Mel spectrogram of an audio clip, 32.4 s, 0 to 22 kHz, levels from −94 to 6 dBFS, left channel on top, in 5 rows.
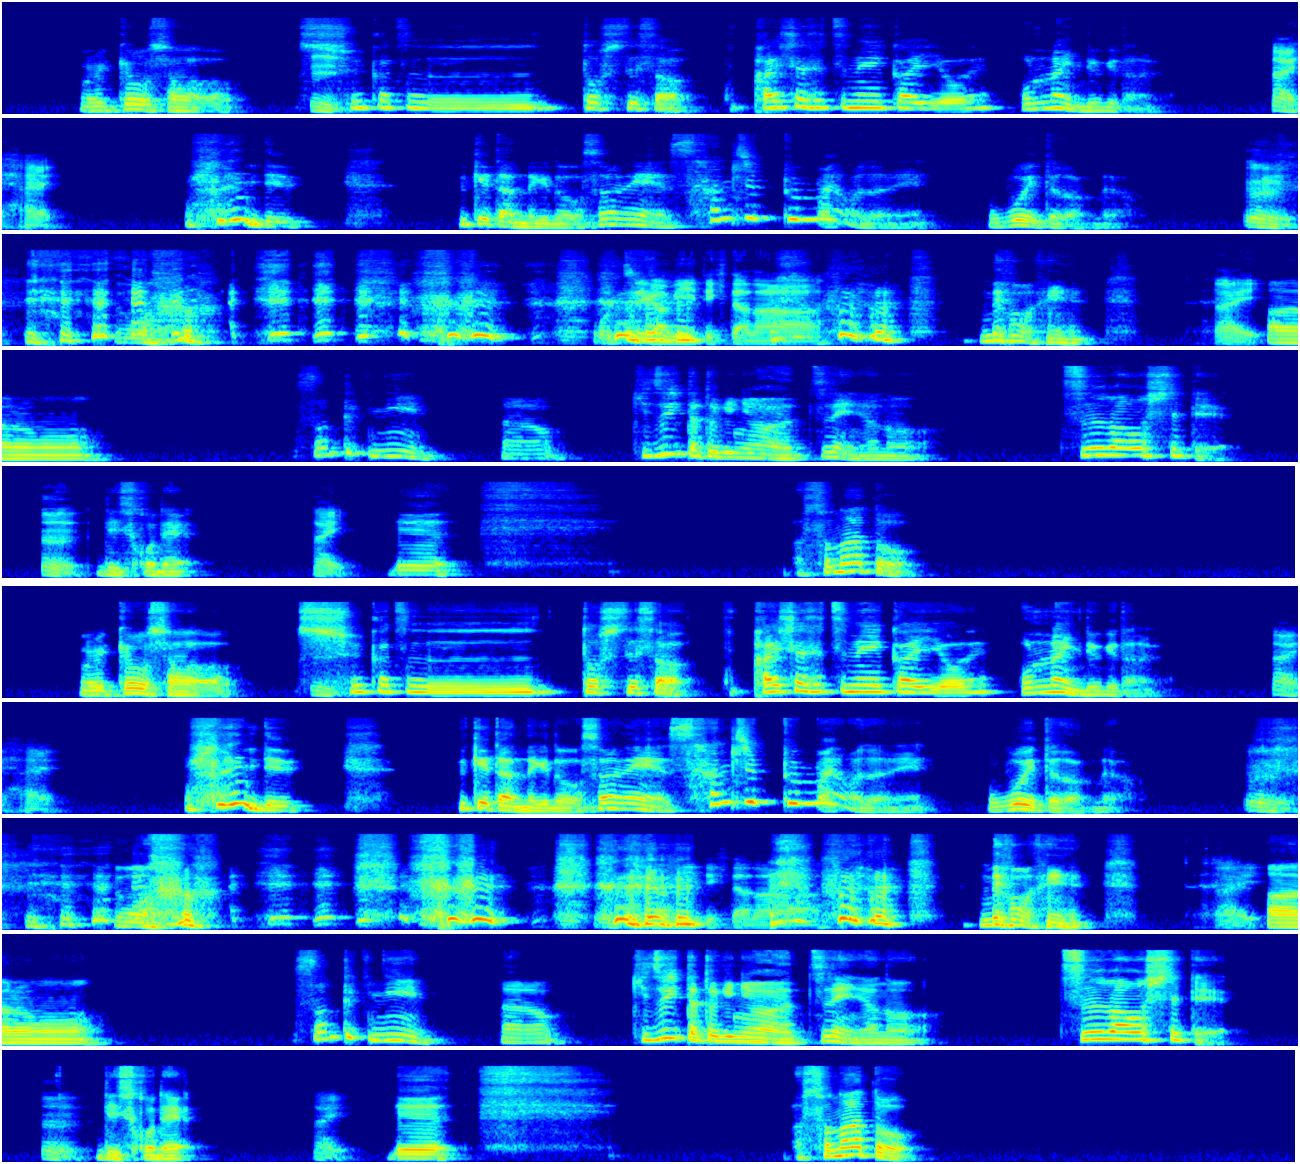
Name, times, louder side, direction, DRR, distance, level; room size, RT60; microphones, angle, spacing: voice 1, 0.4-1.2 1.5-3.4 3.8-5.8 7.4-8.4 8.8-11.1 11.4-12.1 13.5-14.0 14.7-16.5 16.8-18.6 19.3-19.9 21.0-21.6 21.9-22.2 22.6-24.1 24.7-25.6 26.4-26.9 27.9-28.8 29.9-30.5, right 5 dB, 80° right, 0.3 m, -29 dB
voice 2, 6.3-6.8 12.7-13.7 14.3-15.0 15.9-17.1 19.0-19.3 26.1-26.3 27.5-27.6, left 4 dB, 40° left, 0.4 m, -39 dB
2.7 x 2.7 x 2.7 m
head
